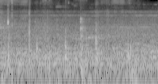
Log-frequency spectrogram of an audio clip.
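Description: Railway station noise: a train's steady running and wheel noise, with a few knocks of footsteps on the stairs.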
